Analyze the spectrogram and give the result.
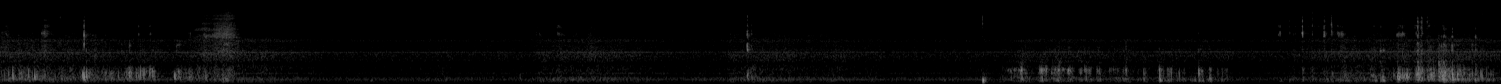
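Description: Fingers and nails scratch and tap the woven front panel of a hollow woven bamboo-covered box, working toward the metal clasp near the lid seam. Dry, crackly scratching comes in bursts at the start and end, with a few sharp taps in between and a quieter stretch in the middle. A faint steady hum sits underneath throughout.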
